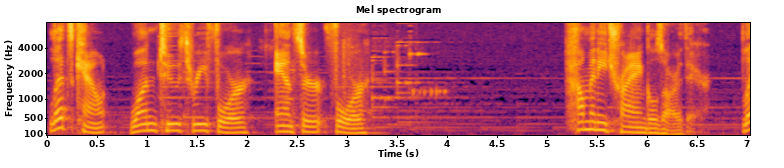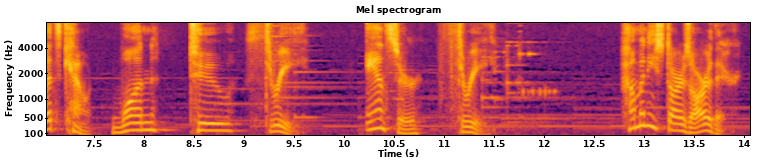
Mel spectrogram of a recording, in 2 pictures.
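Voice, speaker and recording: A man's voice: fairly high pitch, sing-song. A man leading a counting lesson for young children, asking how many shapes there are and counting them aloud one by one. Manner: slow, sing-song counting with questions and answers. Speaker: children's math teacher. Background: faint background music.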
